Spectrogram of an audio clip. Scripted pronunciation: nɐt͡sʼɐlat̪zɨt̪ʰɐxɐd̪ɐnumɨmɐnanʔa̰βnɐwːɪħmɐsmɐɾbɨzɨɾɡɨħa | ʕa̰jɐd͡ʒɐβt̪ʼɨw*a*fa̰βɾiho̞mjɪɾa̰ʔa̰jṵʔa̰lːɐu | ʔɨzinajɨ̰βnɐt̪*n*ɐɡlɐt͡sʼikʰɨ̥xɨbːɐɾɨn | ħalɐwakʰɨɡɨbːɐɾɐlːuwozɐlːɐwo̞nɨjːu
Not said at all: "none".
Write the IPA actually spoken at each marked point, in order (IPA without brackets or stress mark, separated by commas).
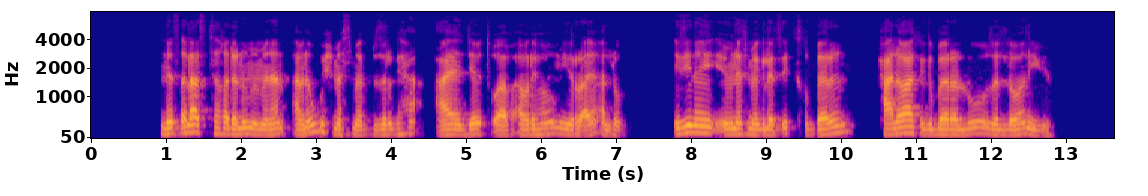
a, m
